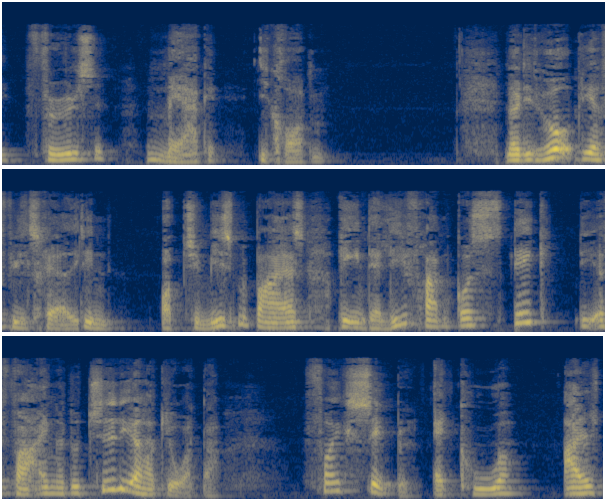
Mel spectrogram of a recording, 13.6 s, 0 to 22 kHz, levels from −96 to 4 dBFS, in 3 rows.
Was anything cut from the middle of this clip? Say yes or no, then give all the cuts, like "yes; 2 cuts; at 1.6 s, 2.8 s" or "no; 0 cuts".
yes; 6 cuts; at 1.1 s, 4.3 s, 5.1 s, 7.1 s, 8.8 s, 12.2 s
